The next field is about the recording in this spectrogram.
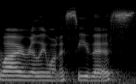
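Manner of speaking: plain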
